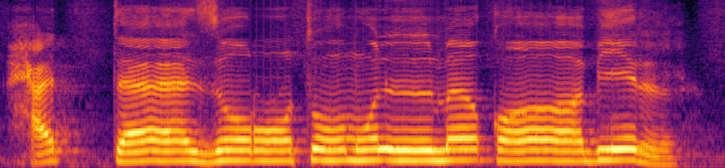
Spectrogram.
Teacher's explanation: Hatta tak bertasydid ditahan 1 harakat. Kemudian dipanjangkan 2 harakat.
